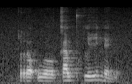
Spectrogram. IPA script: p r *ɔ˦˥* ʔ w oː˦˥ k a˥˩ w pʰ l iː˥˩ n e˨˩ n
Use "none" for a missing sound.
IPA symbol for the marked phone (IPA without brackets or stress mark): ɔ˦˥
